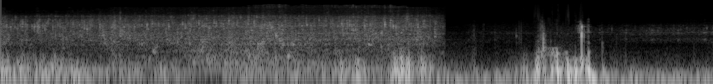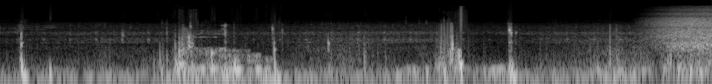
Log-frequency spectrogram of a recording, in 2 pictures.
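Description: Wind buffeting the microphone over water slapping a small boat's hull in light chop. About three seconds in the sound turns quieter, with a scattering of sharp knocks. Near the end a louder, even rush of wind and surf comes in.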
